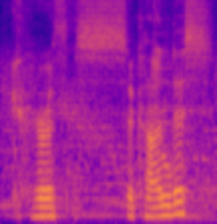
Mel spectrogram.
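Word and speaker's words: Secundus: Uh it's called it's spelled s e c u n d u s and it's called kicandis.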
